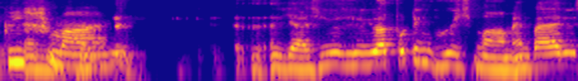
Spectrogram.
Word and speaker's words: bhīṣmam: Mataji, Why are you putting the emphasis on bhīṣmam. this? Yes, bhīṣmam. And the moment you say bhīṣmam, then you will have to drop the, and you were trying to sing in a particular meter, right? And so moment you start putting the wrong emphasis on the vowel, then you will never get the meter right.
